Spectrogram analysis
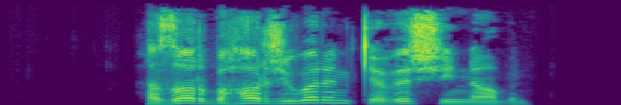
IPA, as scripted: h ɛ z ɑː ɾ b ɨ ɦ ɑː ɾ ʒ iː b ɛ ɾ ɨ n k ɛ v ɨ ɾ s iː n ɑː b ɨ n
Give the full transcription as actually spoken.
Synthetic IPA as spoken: h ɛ z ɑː ɾ b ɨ ɦ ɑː ɾ ʒ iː w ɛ ɾ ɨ n k ɛ v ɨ ɾ ʃ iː n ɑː b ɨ n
